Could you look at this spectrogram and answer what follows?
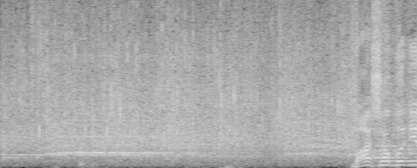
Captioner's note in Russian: аплодисменты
